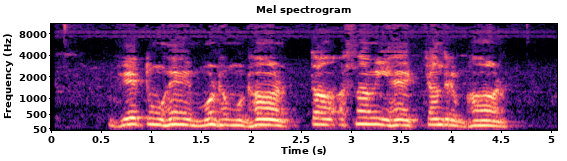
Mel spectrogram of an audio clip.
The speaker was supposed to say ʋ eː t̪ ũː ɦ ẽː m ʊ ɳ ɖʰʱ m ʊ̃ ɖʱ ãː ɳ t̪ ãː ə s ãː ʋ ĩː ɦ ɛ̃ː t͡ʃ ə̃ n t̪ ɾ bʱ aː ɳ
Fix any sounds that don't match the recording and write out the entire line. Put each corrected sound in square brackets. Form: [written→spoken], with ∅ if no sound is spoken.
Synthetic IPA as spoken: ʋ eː t̪ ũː ɦ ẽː m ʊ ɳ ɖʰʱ m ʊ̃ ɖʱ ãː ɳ t̪ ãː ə s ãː ʋ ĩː ɦ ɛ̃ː t͡ʃ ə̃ n [t̪→d̪] ɾ bʱ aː ɳ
